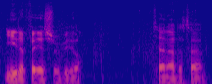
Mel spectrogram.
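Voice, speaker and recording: A man livestreaming a video game, reacting casually in a jokey, excitable way. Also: low voice, brisk. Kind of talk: casual live reaction commentary.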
